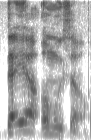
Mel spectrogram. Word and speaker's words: Seigha Omuso: Seigha Omuso.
